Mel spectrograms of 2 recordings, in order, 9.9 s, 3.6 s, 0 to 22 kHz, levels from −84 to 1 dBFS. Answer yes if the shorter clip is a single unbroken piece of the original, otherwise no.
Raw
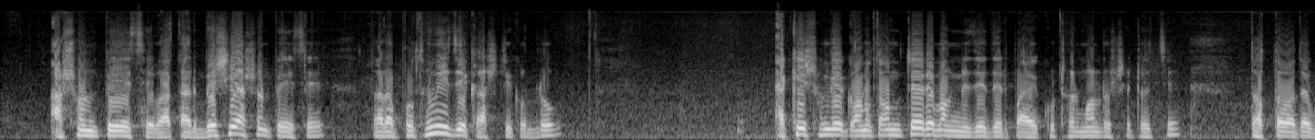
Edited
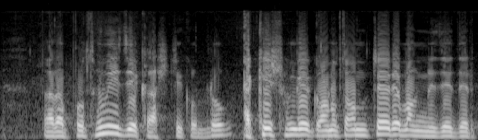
no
